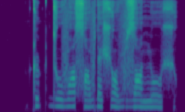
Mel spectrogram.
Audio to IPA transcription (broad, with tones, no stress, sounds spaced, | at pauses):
ʈ ɵ˧˥ ʈ d o˦˨ v ɛ˧˥ sˤ a˩˥ v ɾ ɛ˧˥ ʃ ɔ˨˩˦ v zˤ ɛ˦˨ n o˦˨ ʃ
